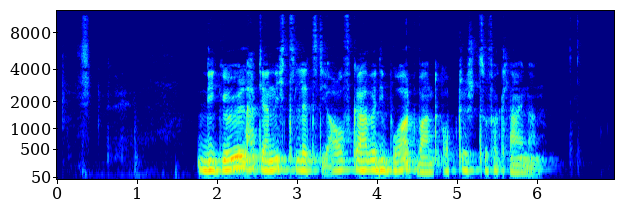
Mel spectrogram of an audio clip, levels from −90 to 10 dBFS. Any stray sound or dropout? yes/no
no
